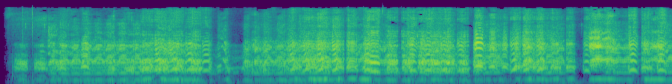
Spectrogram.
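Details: Several geese honking loudly and almost without pause, a dense chorus of harsh, nasal calls overlapping one another, with only brief gaps near the middle and end.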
